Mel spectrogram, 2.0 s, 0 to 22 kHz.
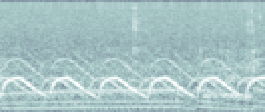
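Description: Police and ambulance sirens in the PS1 game World's Scariest Police Chases, overlapping rising-and-falling wails repeating rapidly over a low engine drone, steady and loud.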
